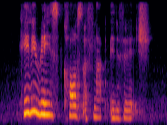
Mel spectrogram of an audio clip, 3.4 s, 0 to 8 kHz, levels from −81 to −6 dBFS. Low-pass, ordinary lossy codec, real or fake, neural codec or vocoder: 7.2 kHz; none; fake; codec, 24 kHz, 0.9 kbps, WavTokenizer, medium music audio release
